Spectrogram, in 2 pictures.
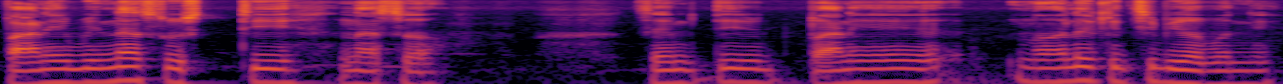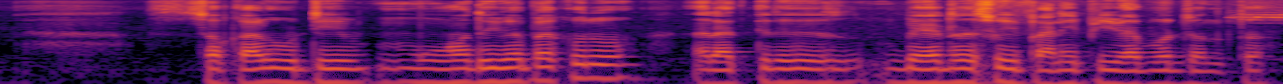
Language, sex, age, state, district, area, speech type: Odia, male, 45-60, Odisha, Balasore, rural, spontaneous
